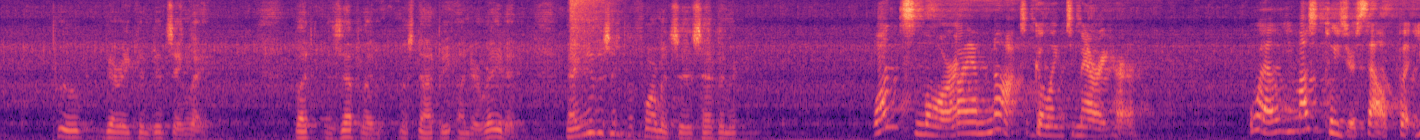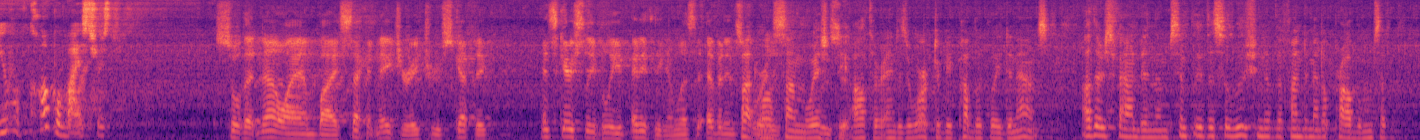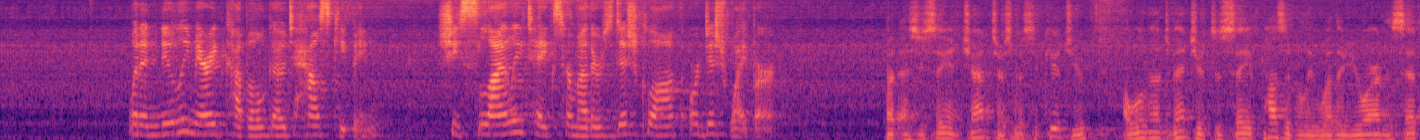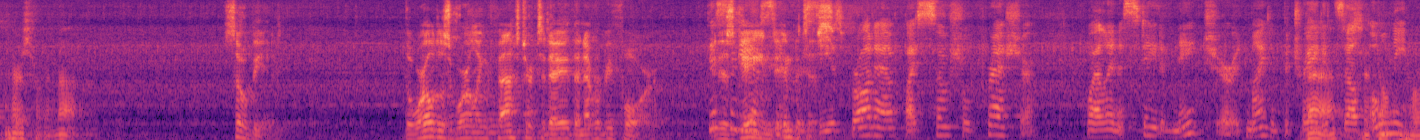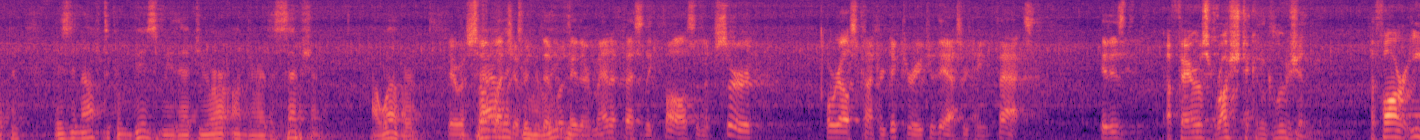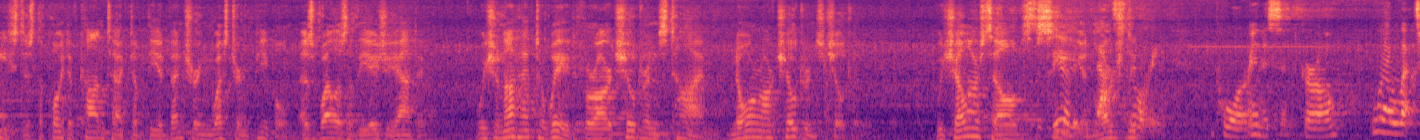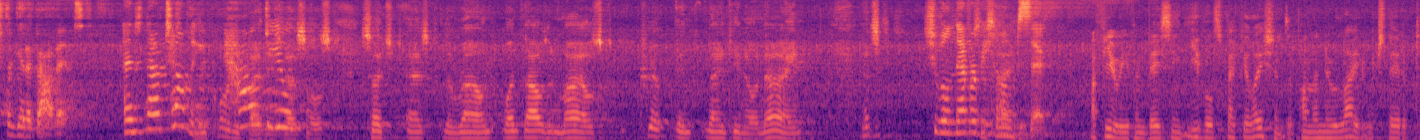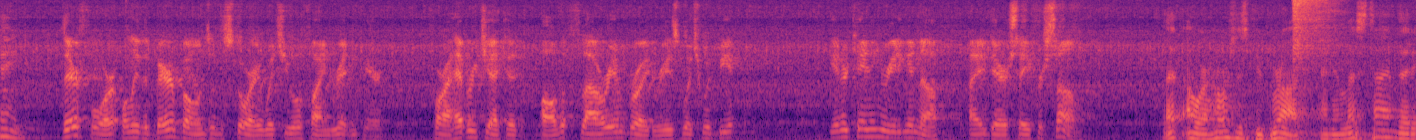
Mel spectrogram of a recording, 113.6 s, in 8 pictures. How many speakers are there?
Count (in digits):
8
